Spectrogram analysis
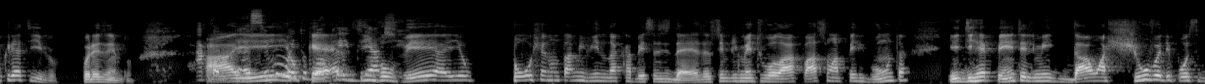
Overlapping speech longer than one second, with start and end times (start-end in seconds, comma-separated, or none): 2.0-4.3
